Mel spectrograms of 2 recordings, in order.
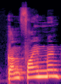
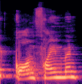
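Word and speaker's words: confinement: कन्फाइनमेंट को कई students ने कॉन्फाइनमेंट भी कहा है, जबकि मैंने वीडियो में क्लियरली कहा था कन्फाइनमेंट।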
